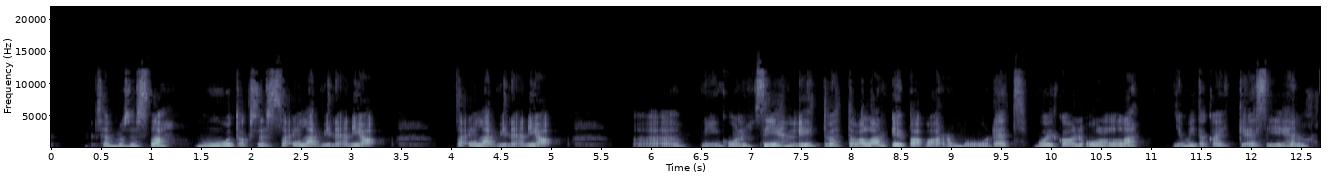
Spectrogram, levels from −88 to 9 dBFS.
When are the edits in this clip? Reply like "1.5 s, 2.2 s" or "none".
4.0 s, 9.8 s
